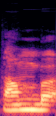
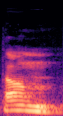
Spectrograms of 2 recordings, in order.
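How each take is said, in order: First: It ends with a b sound after the m. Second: It ends on an m with no b sound. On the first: The speaker calls it wrong. "అంతేగాని థంబ్ అనకూడదు" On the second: The speaker calls it right. "ఎం పైన stretch చేస్తాం"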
